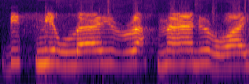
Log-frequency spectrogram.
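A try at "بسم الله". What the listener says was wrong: یہاں پر بھی بسم اللہ کو صحیح پڑھیں، لام کو باریک پڑھیں. بسم اللہ. ملہ نہیں، اس کو صحیح پڑھیں. بسم اللہ. نہیں، ملہ کیوں پڑھ رہی ہیں آپ؟ ملہ.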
